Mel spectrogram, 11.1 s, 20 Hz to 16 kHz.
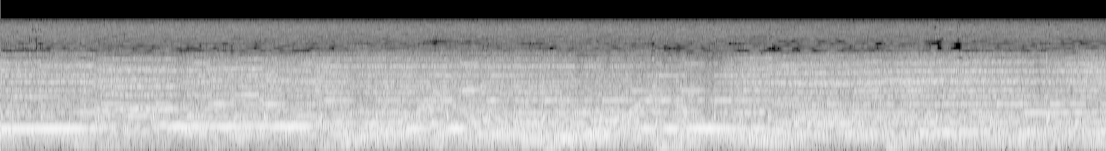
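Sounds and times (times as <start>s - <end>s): old film music with choir singing: 0.0s - 11.0s.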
